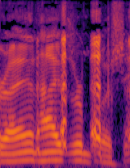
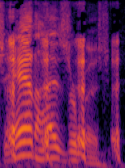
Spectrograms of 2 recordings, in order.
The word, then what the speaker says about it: Anheuser-Busch: So listen, they Anheuser-Busch, and I corrected my mispronunciation last week. – That's why I brought the story in. Just wanted to hear that again. – Just to hear Anheuser-Busch. Anheuser-Busch. They have taken a beating, and so there is no – it's kind of like Tucker Carlson.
